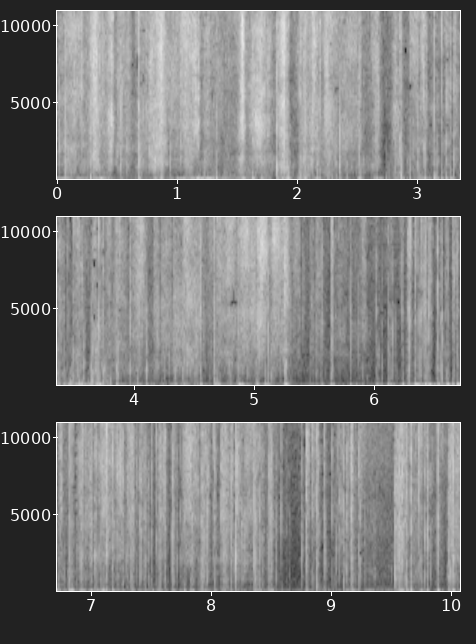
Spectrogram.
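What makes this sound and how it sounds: Long nails tap and scratch the surface of a small stuffed white leather watch pillow held in both hands. The sound is a dense, rapid run of short, dull taps with a deep, thumpy body, broken by crackly scratching strokes that ebb and swell throughout.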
